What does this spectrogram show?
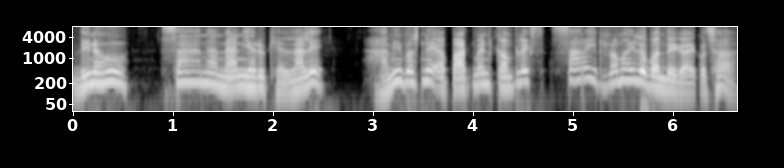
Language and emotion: Nepali, happy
